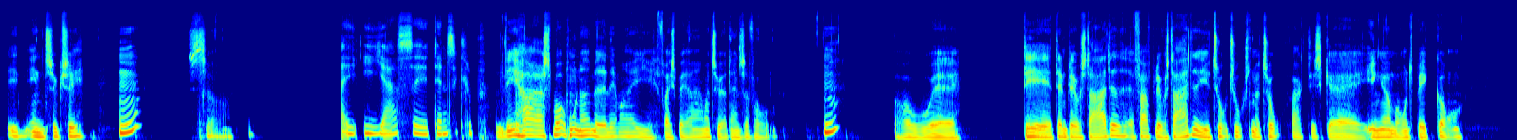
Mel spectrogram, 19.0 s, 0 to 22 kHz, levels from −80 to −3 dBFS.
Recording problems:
audio cutting out; at 3.5 s for 1 s

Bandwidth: 15 kHz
